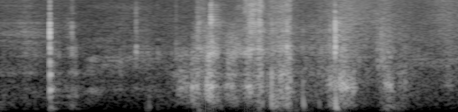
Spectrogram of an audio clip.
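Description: Bedding rustling, with a few sharp clicks and soft knocks, as a toddler climbs into bed. The sounds come in a cluster from about a second in.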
